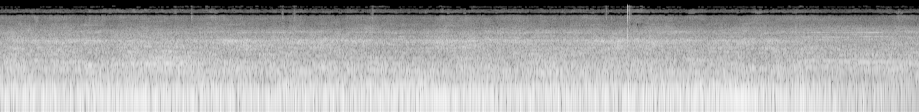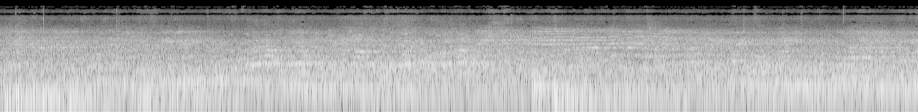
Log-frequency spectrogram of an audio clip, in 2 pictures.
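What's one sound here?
Players shout and call out to each other in a large echoing hall.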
